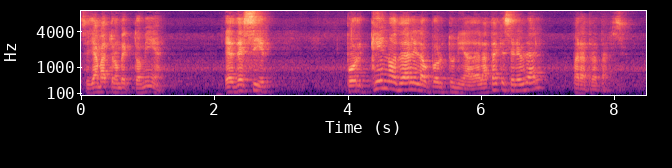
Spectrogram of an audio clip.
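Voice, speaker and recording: A man with a fairly high voice and lively intonation, long, frequent pauses and audible room echo. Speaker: doctor. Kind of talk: lecture. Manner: fast.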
